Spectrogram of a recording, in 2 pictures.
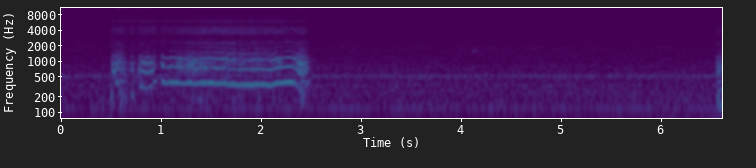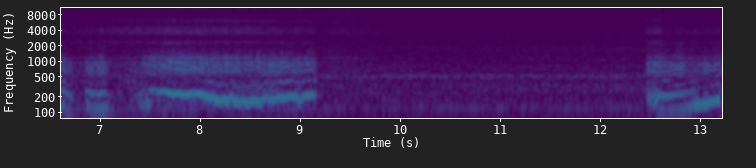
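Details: Female asleep under a desk in the morning, a usual habit, snoring with slow, drawn-out whistling and groaning snores at roughly 9 a minute, with quiet gaps between.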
